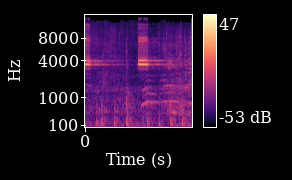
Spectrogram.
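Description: Referee's whistle blowing for full time: a short blast, then a longer one about a second in. Under it runs a fast, even series of low thumps.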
